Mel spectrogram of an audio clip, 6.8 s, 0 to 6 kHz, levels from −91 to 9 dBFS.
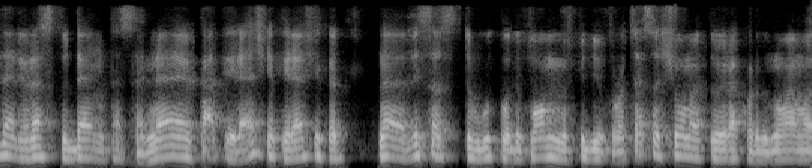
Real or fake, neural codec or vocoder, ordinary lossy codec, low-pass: fake; codec, 24 kHz, 1.2 kbps, DualCodec; AAC, 24 kbps; 5.4 kHz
